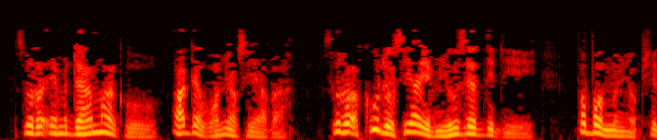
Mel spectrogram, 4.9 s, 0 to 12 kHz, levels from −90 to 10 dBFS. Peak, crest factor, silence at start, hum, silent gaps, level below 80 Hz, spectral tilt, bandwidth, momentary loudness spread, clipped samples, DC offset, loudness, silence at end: -14 dBFS; 16 dB; 0.15 s; none; none; -64 dBFS; -10 dB/octave; 6 kHz; 13 LU; under 0.1%; under 0.1%; -30 LUFS; 0 s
